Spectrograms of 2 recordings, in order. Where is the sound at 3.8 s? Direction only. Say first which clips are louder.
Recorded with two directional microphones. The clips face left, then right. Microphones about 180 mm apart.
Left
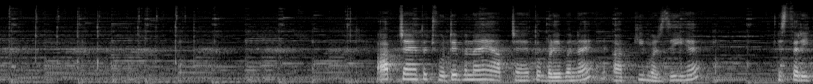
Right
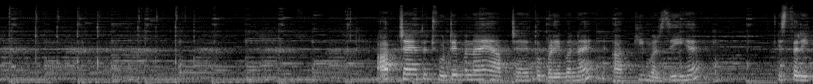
Left 5 dB; 40° left (ahead or behind).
